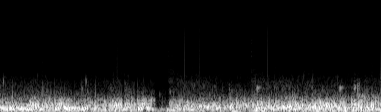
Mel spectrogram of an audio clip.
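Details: Stomach growling (borborygmi).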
